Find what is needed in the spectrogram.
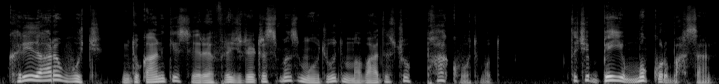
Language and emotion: Kashmiri, disgusted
